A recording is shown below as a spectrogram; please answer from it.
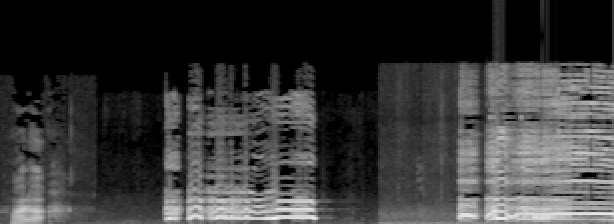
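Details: Several rooster crows in succession: a brief rising call, then a full cock-a-doodle-doo ending in a held note, and after a short pause another loud crow with a bending, sustained finish over low background noise.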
